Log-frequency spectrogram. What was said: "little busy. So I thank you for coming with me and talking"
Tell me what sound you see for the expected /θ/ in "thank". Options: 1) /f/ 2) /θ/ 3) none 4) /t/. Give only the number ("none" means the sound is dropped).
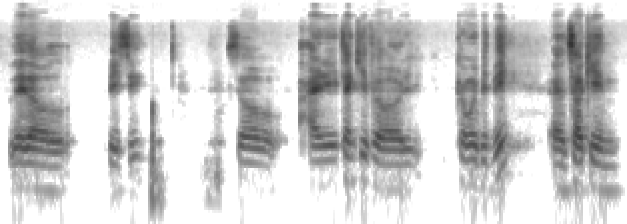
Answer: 4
